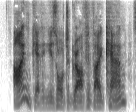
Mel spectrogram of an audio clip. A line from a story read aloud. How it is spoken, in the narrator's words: said Ron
